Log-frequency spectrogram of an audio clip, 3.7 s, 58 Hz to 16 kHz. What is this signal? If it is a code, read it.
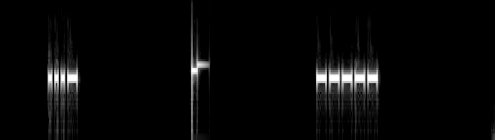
Morse code, heard as a keyed tone, about 48 wpm, 700 Hz. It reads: V 0
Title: Single Character (Letter:Number:Punctuation:Prosign) Alt 50wpm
